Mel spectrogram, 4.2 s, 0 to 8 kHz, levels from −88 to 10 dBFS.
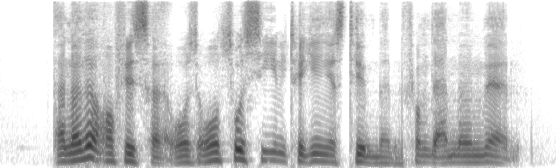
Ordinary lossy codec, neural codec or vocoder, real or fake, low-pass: none; codec, 16 kHz, 0.5 kbps, X-Codec, HuBERT features, trained on general audio; fake; none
